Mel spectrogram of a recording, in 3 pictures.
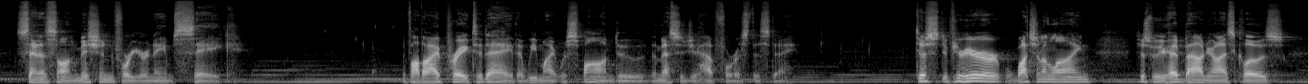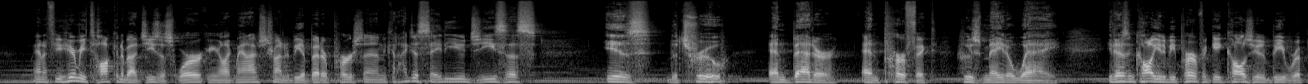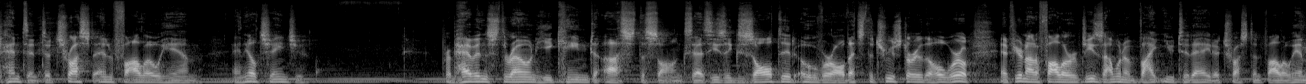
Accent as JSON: {"language": "English", "area": "Long Island", "region": "New York", "country": "United States", "tie": "born or raised there", "also_born_or_lived": "Florida", "moved": "yes", "said": "I grew up on Long Island outside of New York City"}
